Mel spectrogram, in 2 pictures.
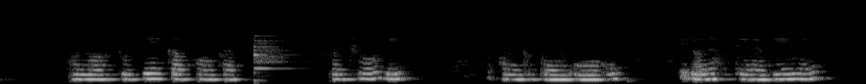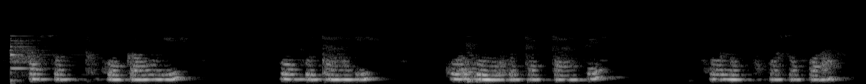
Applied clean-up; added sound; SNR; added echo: classical method WPE with log-MMSE.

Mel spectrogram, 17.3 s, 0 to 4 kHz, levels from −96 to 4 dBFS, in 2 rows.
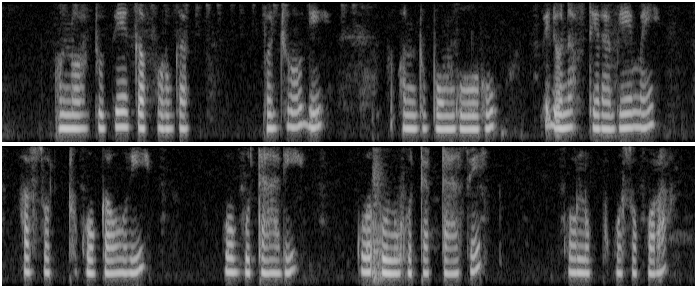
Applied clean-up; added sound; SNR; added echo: none; none; none; none.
